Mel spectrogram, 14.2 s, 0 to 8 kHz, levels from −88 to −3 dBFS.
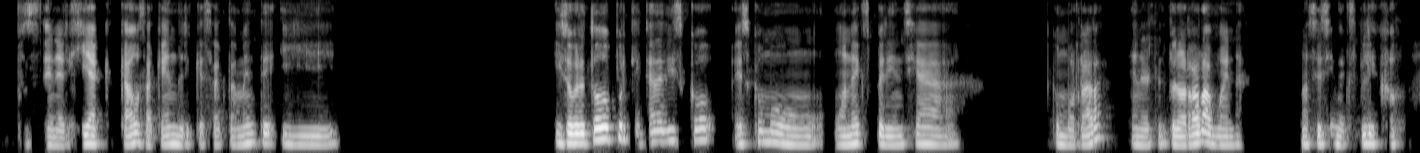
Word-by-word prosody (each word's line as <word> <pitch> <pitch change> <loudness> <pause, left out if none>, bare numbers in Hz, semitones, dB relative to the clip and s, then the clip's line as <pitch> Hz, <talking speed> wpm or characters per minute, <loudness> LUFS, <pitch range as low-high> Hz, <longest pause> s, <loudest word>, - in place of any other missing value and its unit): pues, 125 +2 -9
energía 120 +3 +2
que 130 +1 -16
causa 130 -3 +1
Kendrick, 125 +2 -1
exactamente, 130 +5 -3
y 120 +1 -3 2.2
y 140 - 0
sobre 140 +1 +8
todo, 185 +6 +7
porque 190 -9 -3
cada 155 +4 -1
disco 175 +3 -2 0.2
es 130 +1 -3
como 135 -6 -1
una 120 +2 +2
experiencia 125 -1 -2 0.9
como 115 -3 -2
rara, 140 - -1 0.2
en 120 -1 -3
el 115 +1 -3
ten 130 +2 -8
pero 120 -3 +4
rara 135 +5 +6
buena, 120 -2 -2 0.6
no 120 - -2
sé 125 +1 -2
si 130 - -7
me 120 - -1
explico. 125 +1 -4
125 Hz, 125 wpm, -22 LUFS, 120-140 Hz, 2.2 s, sobre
